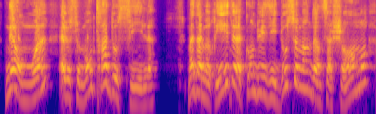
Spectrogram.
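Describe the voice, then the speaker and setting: An audiobook narrator tells a historical novel in a husky voice with lively, wide-ranging pitch. The reading is measured and expressive throughout.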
